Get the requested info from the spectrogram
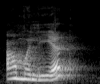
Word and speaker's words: омлет: Here we also have the stress which falls on the last syllable, and in English it will be on the first syllable. Omelet, омлет, omelet, омлет. Yes, we have here омлет, the soft sound e. And we write омлет, but we say омлет with а.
